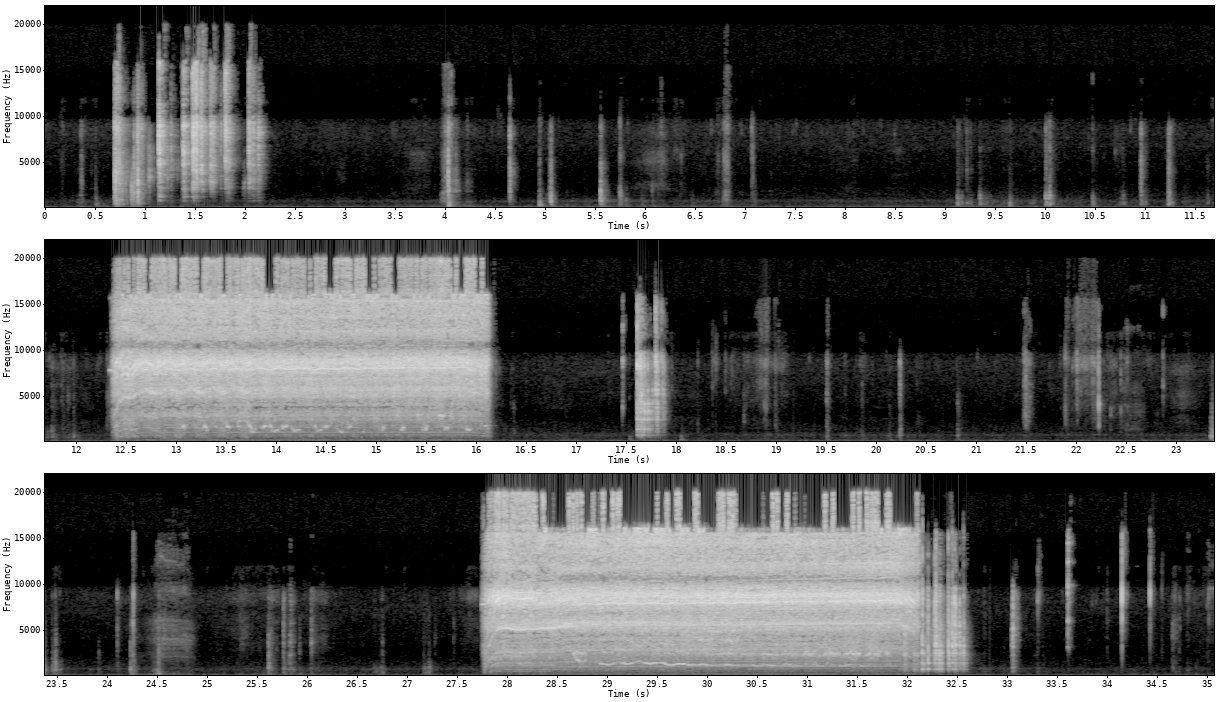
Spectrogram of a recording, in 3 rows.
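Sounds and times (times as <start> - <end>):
power drill spinning: 12.4 - 16.2, 27.8 - 32.3.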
